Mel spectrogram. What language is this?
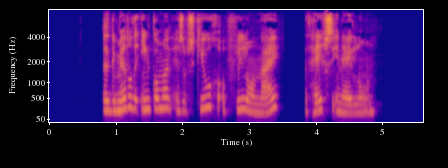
Western Frisian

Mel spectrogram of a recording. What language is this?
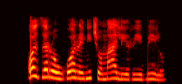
Taita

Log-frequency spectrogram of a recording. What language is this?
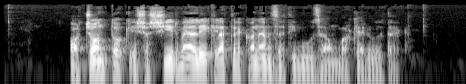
Hungarian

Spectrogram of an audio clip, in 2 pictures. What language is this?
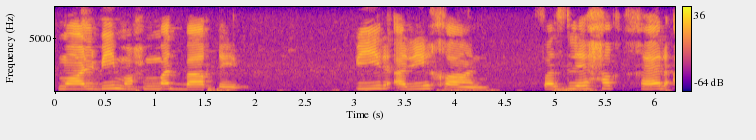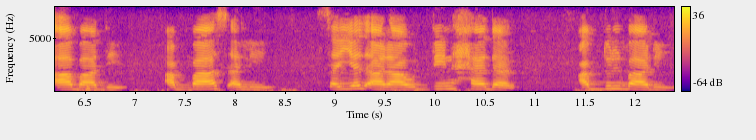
Urdu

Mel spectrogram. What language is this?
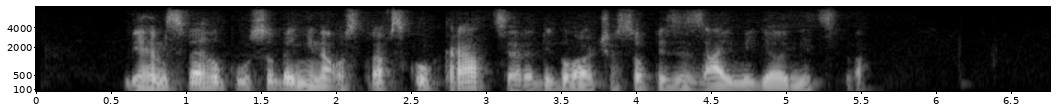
Czech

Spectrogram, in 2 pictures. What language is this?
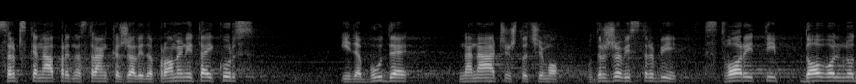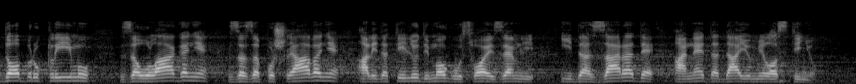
Serbian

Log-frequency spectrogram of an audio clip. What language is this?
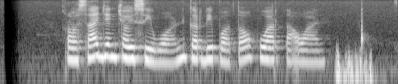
Sundanese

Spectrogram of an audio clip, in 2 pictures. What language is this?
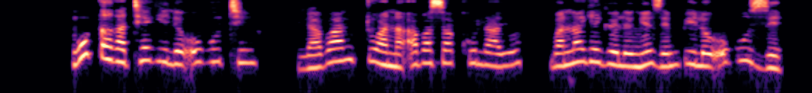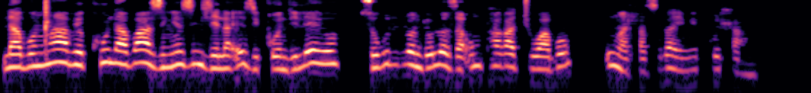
North Ndebele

